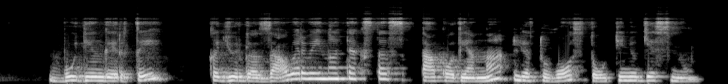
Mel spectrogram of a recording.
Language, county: Lithuanian, Tauragė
